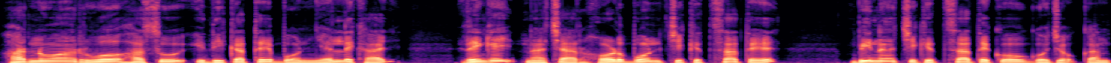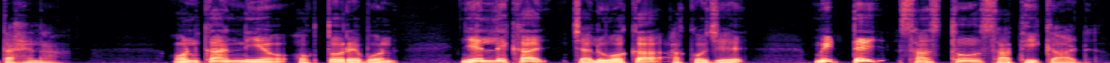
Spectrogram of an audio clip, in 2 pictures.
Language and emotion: Santali, neutral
